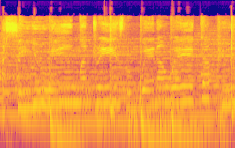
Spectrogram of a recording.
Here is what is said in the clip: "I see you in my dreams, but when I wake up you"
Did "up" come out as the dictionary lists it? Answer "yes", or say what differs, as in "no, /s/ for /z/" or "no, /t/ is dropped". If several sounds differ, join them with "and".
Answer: yes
